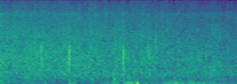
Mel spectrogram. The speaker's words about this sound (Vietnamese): Vâng, xin đại chúng hãy cho thêm một tràng vỗ tay nữa.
